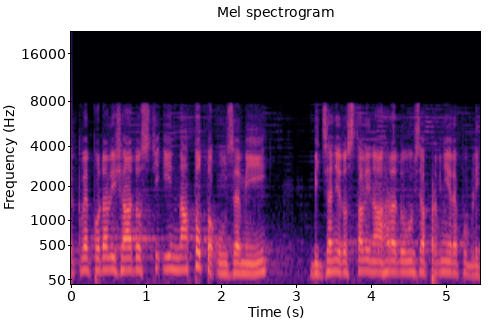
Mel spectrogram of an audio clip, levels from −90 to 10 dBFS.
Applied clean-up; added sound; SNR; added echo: neural separator model SepFormer DNS4.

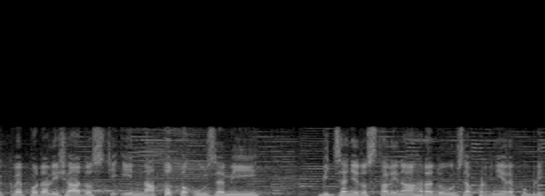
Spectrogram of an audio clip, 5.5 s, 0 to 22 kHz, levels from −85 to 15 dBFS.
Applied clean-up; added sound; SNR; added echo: none; Plucked string instrument; 19 dB; none.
